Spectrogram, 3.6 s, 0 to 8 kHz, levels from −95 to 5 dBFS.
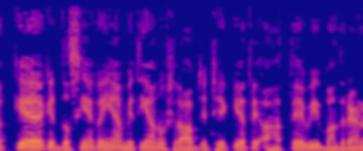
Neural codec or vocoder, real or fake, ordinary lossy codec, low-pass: none; real; none; none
